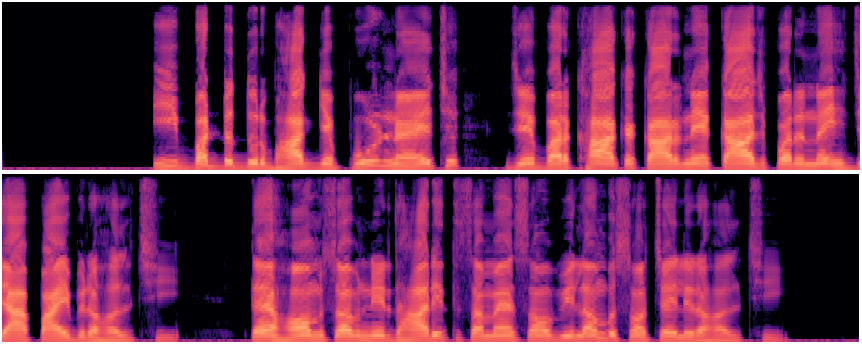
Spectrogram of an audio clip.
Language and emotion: Maithili, sad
